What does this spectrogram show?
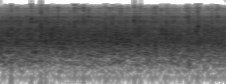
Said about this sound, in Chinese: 我不晓得你们鼓掌是赞同这个话对不对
